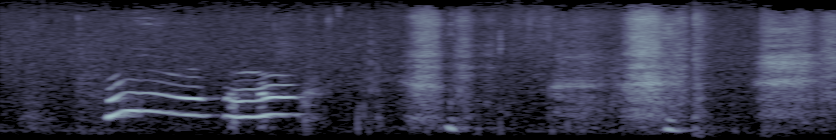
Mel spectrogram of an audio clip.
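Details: Siberian Husky named Holt answers its owner's spoken "I love you" with two short, smooth howled syllables, the second slightly bending; indoor quiet follows with soft human voice and rustling.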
